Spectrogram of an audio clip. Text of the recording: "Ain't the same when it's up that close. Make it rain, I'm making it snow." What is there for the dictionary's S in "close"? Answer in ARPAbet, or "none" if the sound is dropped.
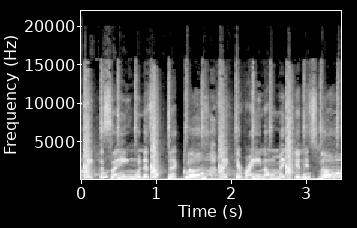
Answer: none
